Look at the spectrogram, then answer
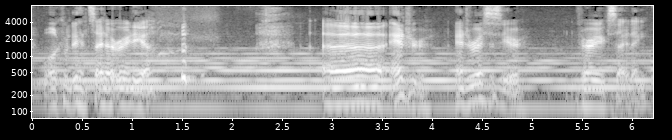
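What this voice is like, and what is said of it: Voice full of vocal fry. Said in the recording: “I don't know if you can hear that in my vocal fry-filled voice.”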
